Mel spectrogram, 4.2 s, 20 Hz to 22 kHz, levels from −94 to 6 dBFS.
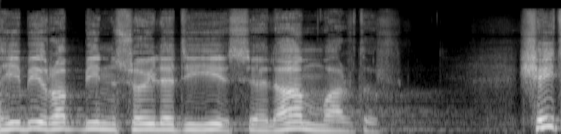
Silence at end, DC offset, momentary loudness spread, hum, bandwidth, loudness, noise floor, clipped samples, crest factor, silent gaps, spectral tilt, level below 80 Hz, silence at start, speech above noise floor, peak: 0 s; under 0.1%; 9 LU; none; 16 kHz; -17 LUFS; -54 dBFS; under 0.1%; 16 dB; none; -5.5 dB/octave; -66 dBFS; 0 s; 38 dB; 0 dBFS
